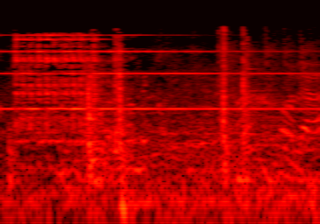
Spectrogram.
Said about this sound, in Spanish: Descuelga un teléfono.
